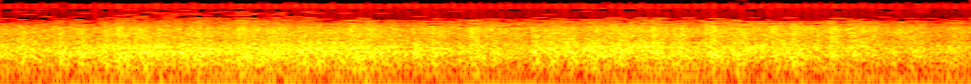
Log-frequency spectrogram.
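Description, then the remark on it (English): A train rolls along the rails with a loud, steady rumble and dense rattling noise that holds constant throughout, with no voices over it. “Hey, imagine train travel giving you indigestion.”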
